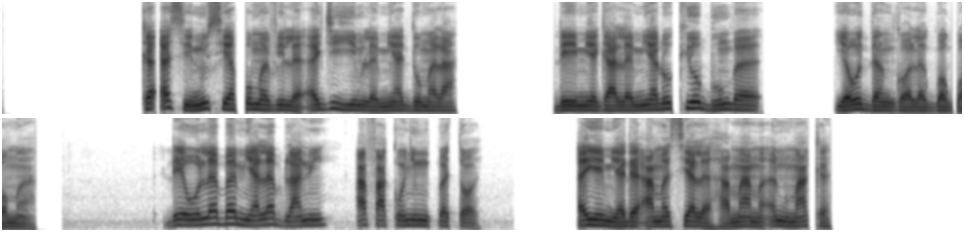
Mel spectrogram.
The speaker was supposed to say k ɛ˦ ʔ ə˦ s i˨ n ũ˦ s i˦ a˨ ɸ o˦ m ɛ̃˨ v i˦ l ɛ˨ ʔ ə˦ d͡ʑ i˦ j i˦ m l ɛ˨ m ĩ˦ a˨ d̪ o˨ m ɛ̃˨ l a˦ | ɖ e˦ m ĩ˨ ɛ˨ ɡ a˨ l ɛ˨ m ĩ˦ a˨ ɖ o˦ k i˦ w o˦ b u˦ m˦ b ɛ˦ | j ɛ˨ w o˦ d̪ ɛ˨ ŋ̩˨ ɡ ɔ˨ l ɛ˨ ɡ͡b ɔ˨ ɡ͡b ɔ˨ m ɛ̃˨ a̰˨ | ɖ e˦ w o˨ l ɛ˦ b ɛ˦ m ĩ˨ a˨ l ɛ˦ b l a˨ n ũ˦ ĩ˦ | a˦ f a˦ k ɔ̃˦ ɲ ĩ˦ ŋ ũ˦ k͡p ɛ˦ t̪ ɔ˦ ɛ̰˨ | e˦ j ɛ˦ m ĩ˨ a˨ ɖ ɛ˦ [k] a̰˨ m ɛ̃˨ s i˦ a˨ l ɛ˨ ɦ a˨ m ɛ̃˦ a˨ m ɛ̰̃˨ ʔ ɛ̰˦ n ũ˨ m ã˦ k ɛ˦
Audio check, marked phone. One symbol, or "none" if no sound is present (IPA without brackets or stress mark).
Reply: ʔ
